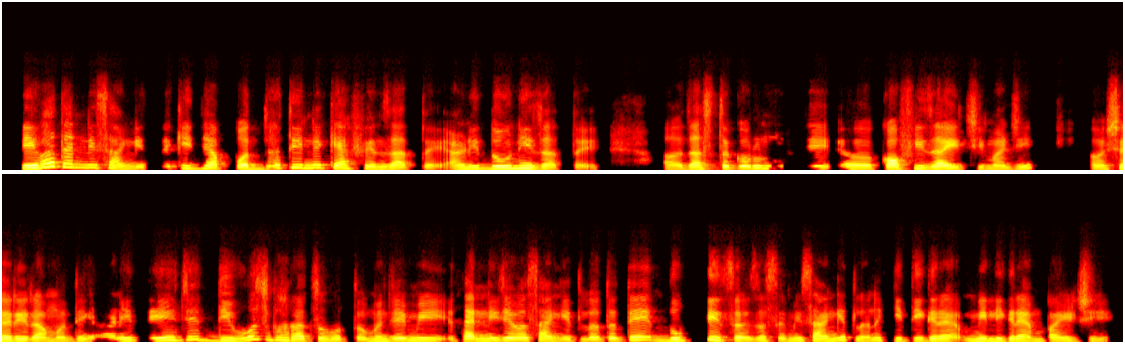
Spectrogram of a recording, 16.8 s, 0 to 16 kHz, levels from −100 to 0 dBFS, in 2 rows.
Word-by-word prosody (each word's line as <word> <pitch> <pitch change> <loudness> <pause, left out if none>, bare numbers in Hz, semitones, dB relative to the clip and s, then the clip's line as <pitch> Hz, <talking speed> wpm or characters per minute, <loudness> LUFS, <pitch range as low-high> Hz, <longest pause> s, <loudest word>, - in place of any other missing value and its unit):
तेव्हा 250 +10 +8
त्यांनी 290 -4 -1
सांगितलं, 195 -6 -5
की 230 - -1
"ज्या 220 -1 +3
पद्धतीने 245 +9 +1
कॅफेन 215 -3 0
जातंय 155 -6 -3
आणि 200 +5 0
दोन्ही 225 +2 +6
जातंय," 170 -8 -5 0.5
अ, 170 +1 -3
जास्त 185 +2 +1
करून 220 +1 +3
म्हणजे 425 - -7 0.2
अ, 170 -1 +3
कॉफी 190 +3 +5
जायची 175 -3 +3
माझी 165 +5 -4 0.5
अ, 165 - -1
शरीरामध्ये. 170 -2 +1 0.2
आणि 205 +3 0
ते 225 +2 +1
जे 285 +1 -2 0.2
दिवसभराचं 215 -1 0
होतं 175 -5 -4
म्हणजे 185 +2 0
मी 215 +1 0 0.3
त्यांनी 195 +1 +2
जेव्हा 225 0 +3
सांगितलं 175 -6 -2
तर 205 - +3
ते 260 +1 +4
दुपटीच 220 +1 0
जसं 175 +4 -2
मी 200 - -2
सांगितलं 200 -1 -1
ना 215 - -2
किती 200 +1 -4
ग्रॅम 185 0 0
मिलीग्रॅम 185 -2 +1
पाहिजे. 165 -2 -4
195 Hz, 150 wpm, -22 LUFS, 175-225 Hz, 0.5 s, तेव्हा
